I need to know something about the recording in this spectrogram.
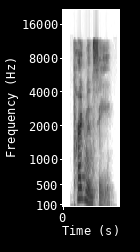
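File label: "pregnancy", medical English, British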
